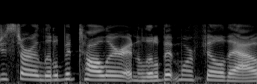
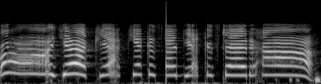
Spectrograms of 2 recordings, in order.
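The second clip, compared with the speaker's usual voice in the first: very high, very loud, shrill, panicked goblin screams; 9 dB louder than usual. A storyteller voices goblins whose comrade was just shot, panicked goblin screaming. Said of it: "start freaking out screaming like".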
